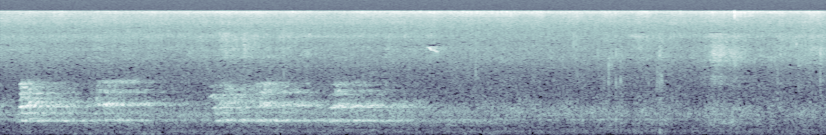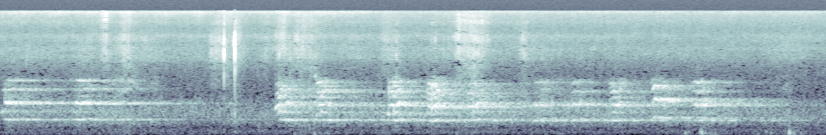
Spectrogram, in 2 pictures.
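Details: Russian hound in full cry during a hunting chase in Ivanovo Oblast, Russia; repeated, ringing, distant howled bays in bursts separated by quiet gaps, with faint outdoor background sounds.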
